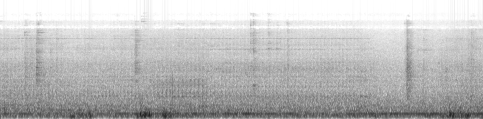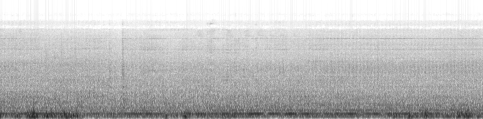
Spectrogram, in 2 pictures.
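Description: Steady low machinery hum with a constant pitch, broken by a few sharp clicks in the first half.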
